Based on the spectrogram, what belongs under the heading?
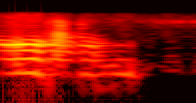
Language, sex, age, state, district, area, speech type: Odia, female, 45-60, Odisha, Gajapati, rural, conversation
